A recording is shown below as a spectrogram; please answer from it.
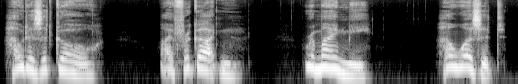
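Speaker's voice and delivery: high, rushing delirious chatter; delirious mother recalling a dance and song; feverish excitement. A narrator's reading. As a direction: rave happily in fever. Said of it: "She was violently excited".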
